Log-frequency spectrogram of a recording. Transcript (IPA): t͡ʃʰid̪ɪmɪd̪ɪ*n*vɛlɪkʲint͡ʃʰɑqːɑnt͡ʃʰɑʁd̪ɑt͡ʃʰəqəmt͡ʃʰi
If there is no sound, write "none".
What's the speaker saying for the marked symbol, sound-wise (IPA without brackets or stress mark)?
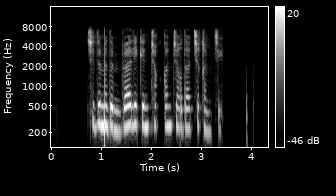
m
